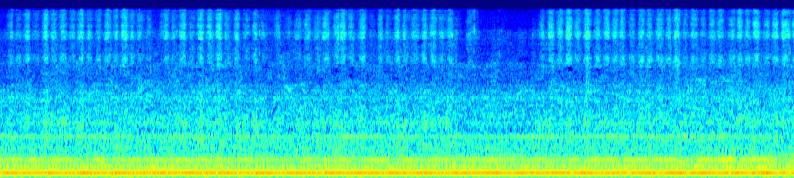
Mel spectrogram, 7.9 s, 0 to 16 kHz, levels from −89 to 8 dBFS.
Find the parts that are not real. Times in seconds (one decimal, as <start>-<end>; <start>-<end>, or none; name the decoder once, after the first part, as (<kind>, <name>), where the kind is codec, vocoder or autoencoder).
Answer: none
